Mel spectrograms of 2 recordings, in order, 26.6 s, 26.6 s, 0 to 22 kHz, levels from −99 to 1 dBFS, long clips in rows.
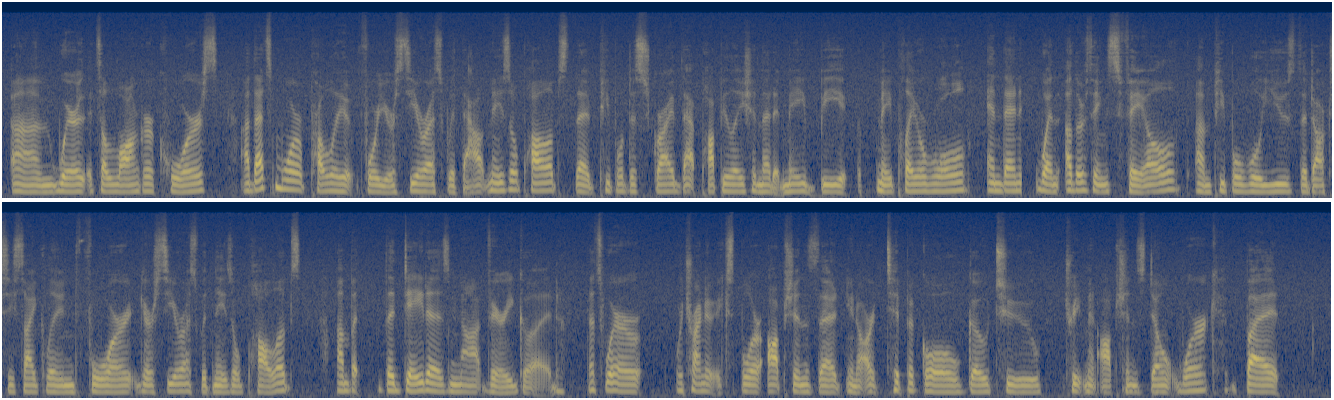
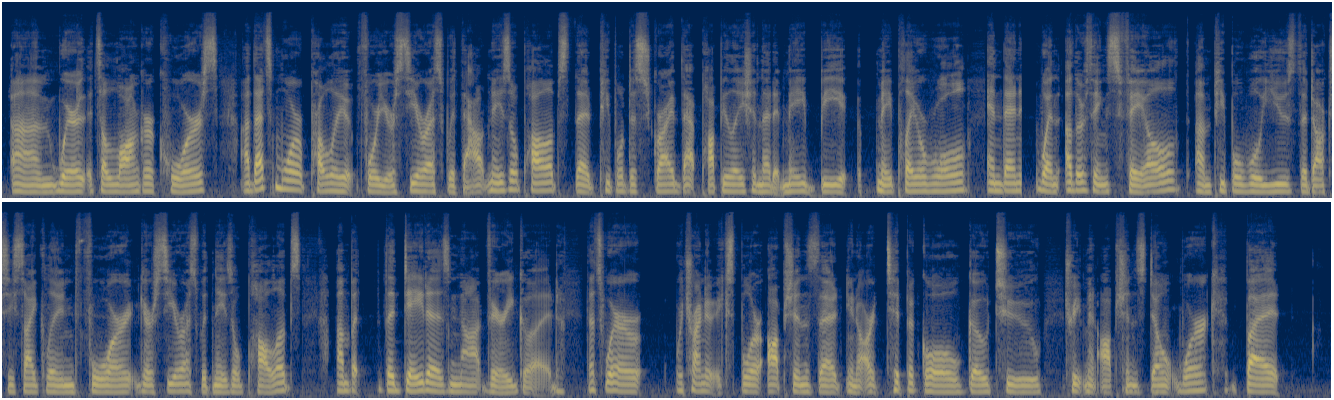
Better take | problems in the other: second | hiss; faint; throughout; 25 dB below the speech

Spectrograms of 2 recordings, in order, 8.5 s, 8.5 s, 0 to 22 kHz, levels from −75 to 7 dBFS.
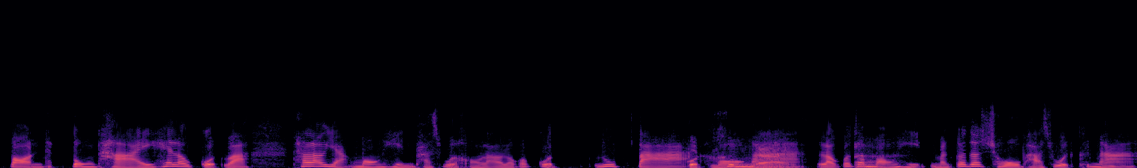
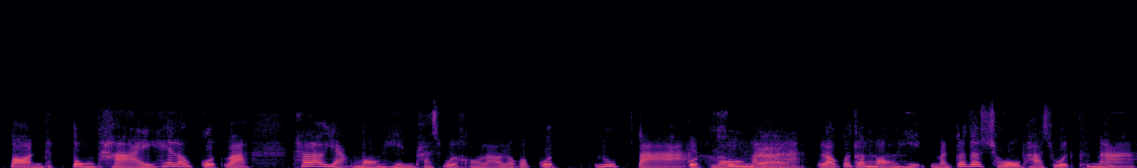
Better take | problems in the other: first | garbled, watery; badly; nothing above 7.5 kHz; slightly in the first

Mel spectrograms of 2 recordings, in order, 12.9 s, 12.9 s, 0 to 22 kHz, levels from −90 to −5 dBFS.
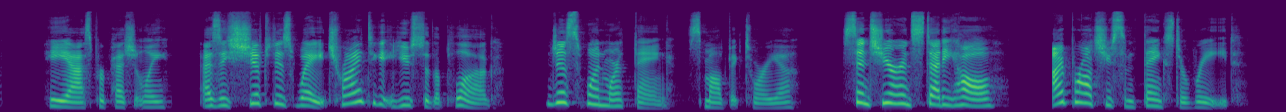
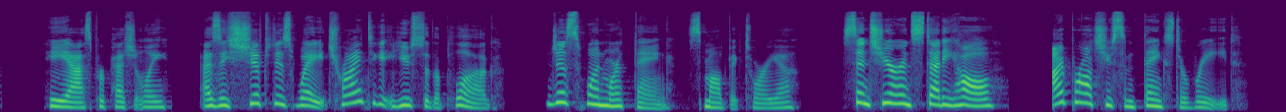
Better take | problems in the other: second | thin; somewhat; fading below 350 Hz

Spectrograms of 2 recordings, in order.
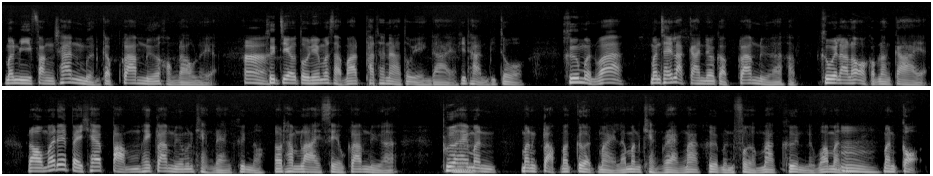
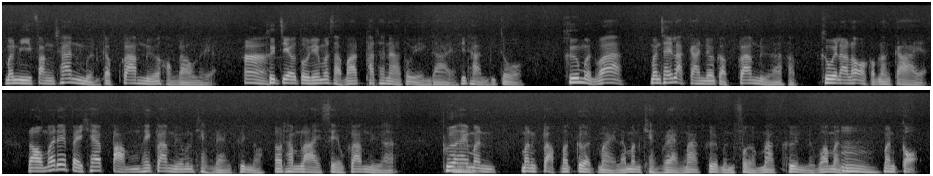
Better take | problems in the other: first | hiss; loud; throughout; 10 dB below the speech; faint in the first

